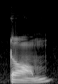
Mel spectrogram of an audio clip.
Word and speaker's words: tomb: এ জায়গায় আছে BOMB, বম, বোমা, কিন্তু এইখানে বি উচ্চারণ হলো না। যেমন TOMB, টম, কবর।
